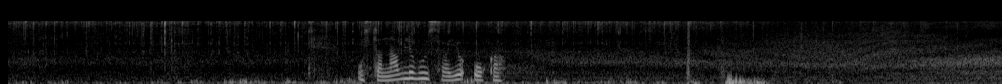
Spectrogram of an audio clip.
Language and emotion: Russian, neutral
